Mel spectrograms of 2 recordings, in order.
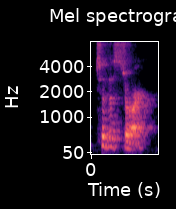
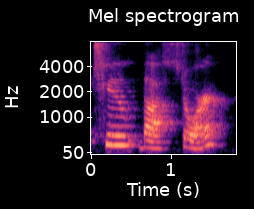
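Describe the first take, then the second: First: The words run together with short reduced vowels. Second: Each word is said separately with full vowels. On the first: The speaker calls it right. "I link everything" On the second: The speaker calls it wrong. "I don't say"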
